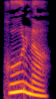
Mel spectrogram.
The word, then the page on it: ಹೂರಣ: hūraṇa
